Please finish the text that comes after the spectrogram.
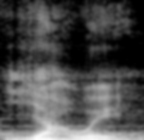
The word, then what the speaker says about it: Yahweh: Karena tidak ada huruf hidup, maka kita secara tradisi membacanya Yahweh.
